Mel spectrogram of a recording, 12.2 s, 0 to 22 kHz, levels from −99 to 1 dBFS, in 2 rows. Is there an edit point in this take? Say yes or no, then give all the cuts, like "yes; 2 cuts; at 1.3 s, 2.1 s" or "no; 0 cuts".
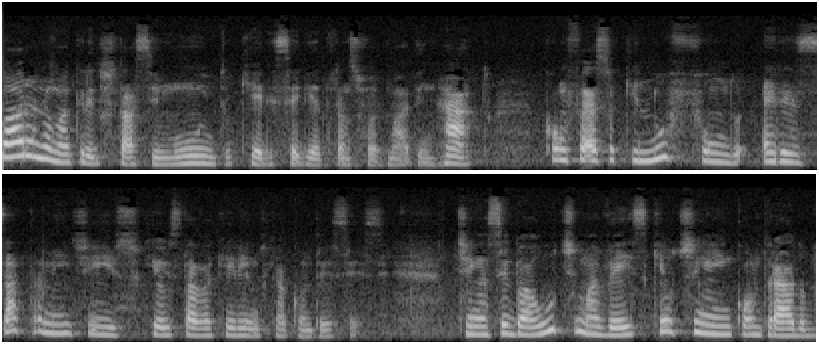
yes; 1 cut; at 9.4 s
